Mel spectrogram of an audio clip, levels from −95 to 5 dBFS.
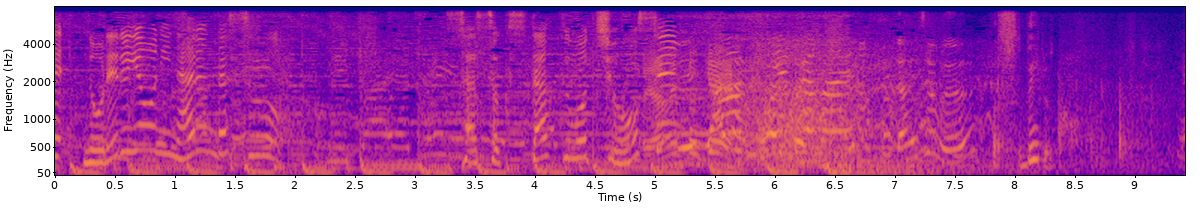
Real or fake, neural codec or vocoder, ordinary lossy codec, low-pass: real; none; none; 7.2 kHz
